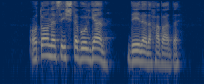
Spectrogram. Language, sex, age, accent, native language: Uzbek, male, 18-24, Namangan, Uzbek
